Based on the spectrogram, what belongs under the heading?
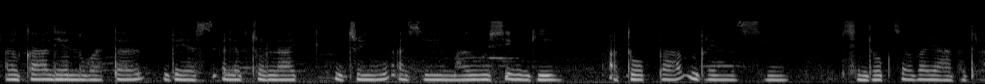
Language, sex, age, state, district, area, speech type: Manipuri, female, 18-30, Manipur, Churachandpur, urban, read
